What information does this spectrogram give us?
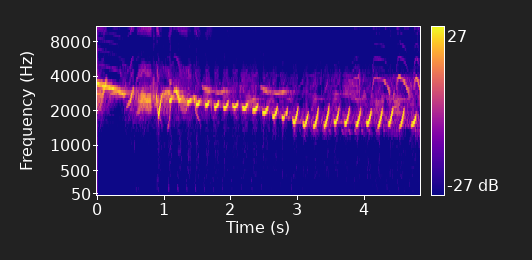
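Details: Caged Chinese hwamei with a broad fig-leaf tail, singing; after a brief warbled opening it repeats a short, sharp whistled note rapidly and steadily, around three times a second, dropping slightly in pitch.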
